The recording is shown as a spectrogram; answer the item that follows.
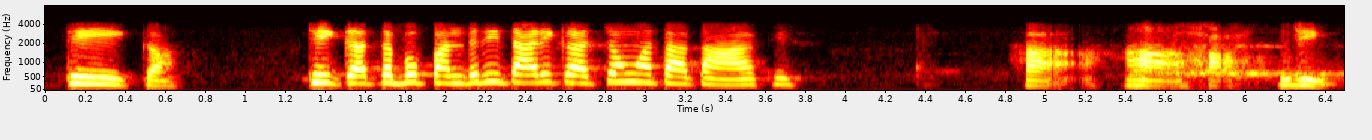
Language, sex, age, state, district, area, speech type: Sindhi, female, 18-30, Madhya Pradesh, Katni, rural, conversation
